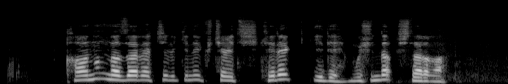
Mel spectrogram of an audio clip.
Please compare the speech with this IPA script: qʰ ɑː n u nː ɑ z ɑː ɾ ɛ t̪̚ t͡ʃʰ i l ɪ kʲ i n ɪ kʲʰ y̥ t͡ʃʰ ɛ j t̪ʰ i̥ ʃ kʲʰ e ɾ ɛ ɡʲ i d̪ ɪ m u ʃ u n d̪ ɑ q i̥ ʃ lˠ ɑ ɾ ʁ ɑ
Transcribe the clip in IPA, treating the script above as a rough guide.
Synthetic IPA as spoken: qʰ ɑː n u nː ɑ z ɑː ɾ ɛ t̪̚ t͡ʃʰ i l ɪ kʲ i n ɪ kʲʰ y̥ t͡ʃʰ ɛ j t̪ʰ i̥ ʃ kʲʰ e ɾ ɛ kʲ i d̪ ɪ m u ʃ u n d̪ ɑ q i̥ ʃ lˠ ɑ ɾ ʁ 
